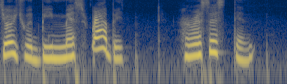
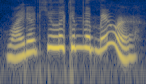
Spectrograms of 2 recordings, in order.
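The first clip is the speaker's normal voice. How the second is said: higher gentle mum voice; Mummy Pig; 7 semitones higher than usual. Acted. Mummy Pig gently suggests Peppa check the mirror. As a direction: suggest it kindly. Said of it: "said Mummy Pig".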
